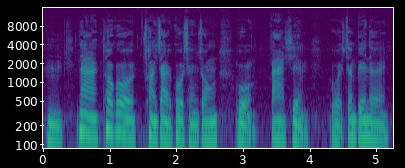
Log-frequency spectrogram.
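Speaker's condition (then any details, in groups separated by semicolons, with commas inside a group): Hearing impairment; says can speak well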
